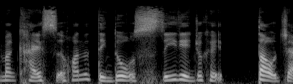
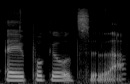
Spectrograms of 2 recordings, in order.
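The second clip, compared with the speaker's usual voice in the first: pleading pitifully; 7 dB quieter than usual. Retold or imitated. Begging her sister to peel an orange, soft pitiful plea. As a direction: beg meekly like a little sister wanting help. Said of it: "你必须要低声下气，装可怜".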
